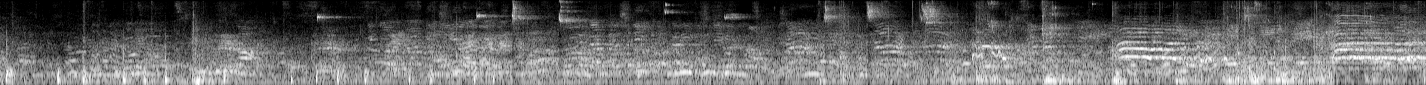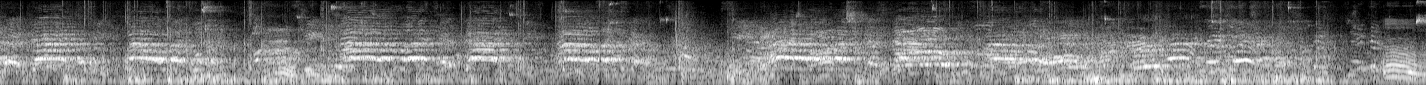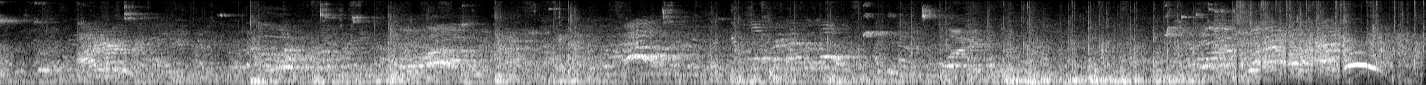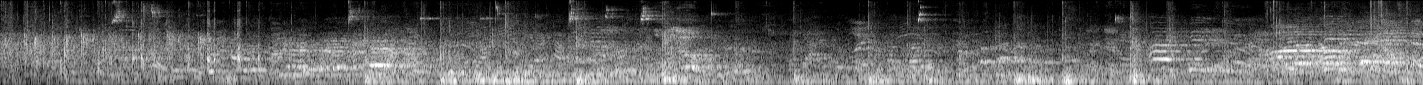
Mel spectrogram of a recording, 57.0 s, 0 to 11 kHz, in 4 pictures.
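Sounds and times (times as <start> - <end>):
spectators' voices: 0.0 - 57.0
shoe squeaks: 3.1 - 3.5, 4.6 - 6.0, 6.6 - 7.6, 8.2 - 11.1, 28.2 - 29.1, 30.6 - 31.0, 31.6 - 32.3, 37.0 - 38.0, 40.1 - 40.9, 46.2 - 50.7.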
